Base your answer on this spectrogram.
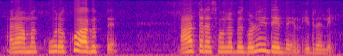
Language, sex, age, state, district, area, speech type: Kannada, female, 30-45, Karnataka, Shimoga, rural, spontaneous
